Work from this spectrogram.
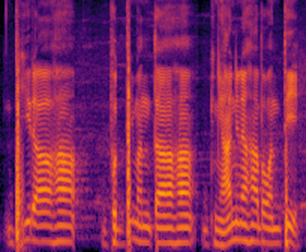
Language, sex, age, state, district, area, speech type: Sanskrit, male, 30-45, Telangana, Hyderabad, urban, spontaneous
